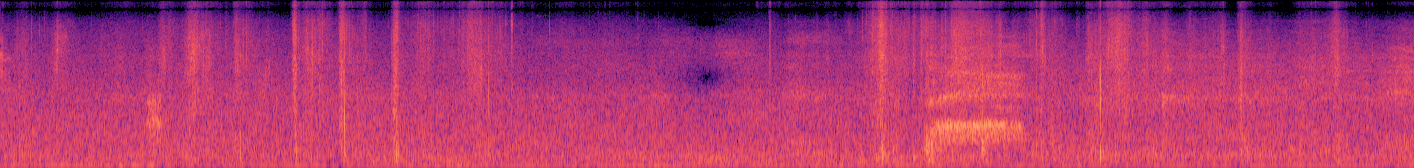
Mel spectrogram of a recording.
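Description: A guy line being wrapped round a tree trunk and tied off by hand: scattered light clicks and rustles of cord handling, with a brief rasp about nine seconds in.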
